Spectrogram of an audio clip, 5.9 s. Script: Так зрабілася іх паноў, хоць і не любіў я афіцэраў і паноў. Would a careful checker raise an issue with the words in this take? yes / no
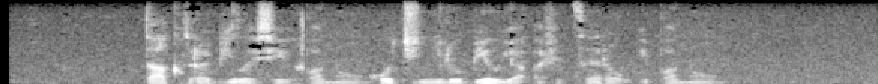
no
